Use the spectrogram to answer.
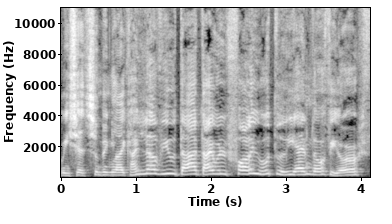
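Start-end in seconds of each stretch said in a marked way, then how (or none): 0.9-4.1 put-on Mexican-accented English, pitched higher. Act out Felipe's son speaking to his dad on the radio, in a put-on Mexican accent. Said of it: "I don't know why he's got a Mexican accent".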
